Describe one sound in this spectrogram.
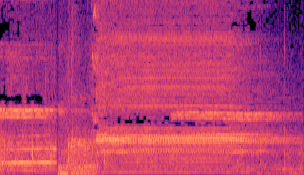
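A loud buzzer sounds steadily.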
